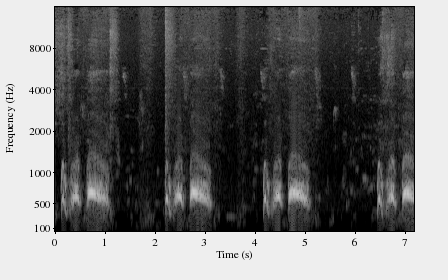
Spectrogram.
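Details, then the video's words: Male spotted dove used as a lure to call other doves and as therapy for stressed caged doves, calling steadily; four phrases about every two seconds, each two quick mellow notes then a longer rolling coo. "SUARA TEKUKUR GACOR UNTUK TERAPI"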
